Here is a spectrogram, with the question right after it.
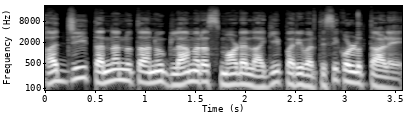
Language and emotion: Kannada, neutral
